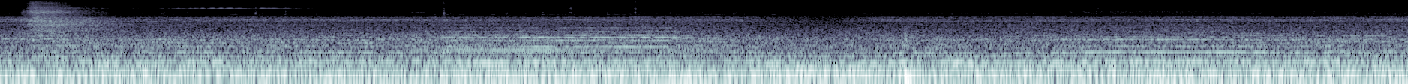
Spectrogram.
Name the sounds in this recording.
engine of unclear size, car horn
